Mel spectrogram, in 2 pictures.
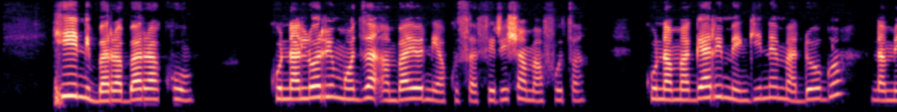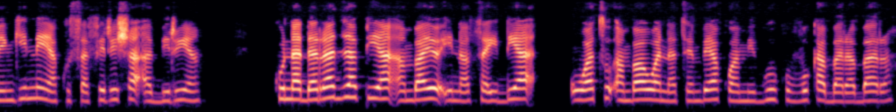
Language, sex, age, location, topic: Swahili, female, 25-35, Nairobi, government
